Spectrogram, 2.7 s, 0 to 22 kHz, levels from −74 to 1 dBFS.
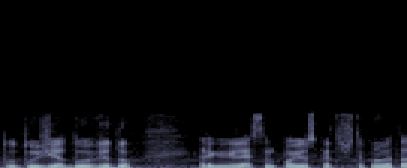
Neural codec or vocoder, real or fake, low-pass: codec, 16 kHz, 4 kbps, FreqCodec, larger model; fake; 7.2 kHz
